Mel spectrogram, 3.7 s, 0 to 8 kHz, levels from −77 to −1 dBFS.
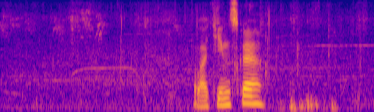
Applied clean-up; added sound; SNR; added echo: none; Applause / Crowd / Cheering; 20 dB; none.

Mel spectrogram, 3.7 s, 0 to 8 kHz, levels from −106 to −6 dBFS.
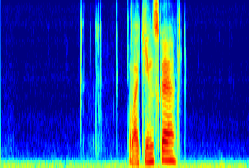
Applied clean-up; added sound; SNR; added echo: neural diffusion model UNIVERSE++.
